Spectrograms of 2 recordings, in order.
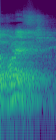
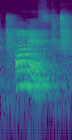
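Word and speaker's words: honest: এটা কি তাহলে হনেস্ট? অনেস্ট।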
